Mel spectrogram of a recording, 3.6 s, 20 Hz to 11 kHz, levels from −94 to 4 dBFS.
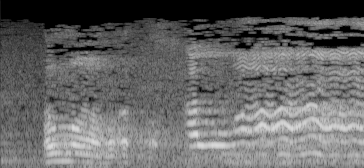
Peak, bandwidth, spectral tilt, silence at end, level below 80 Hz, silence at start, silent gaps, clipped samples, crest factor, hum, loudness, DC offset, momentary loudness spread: -4 dBFS; 8 kHz; -4 dB/octave; 0 s; -44 dBFS; 0 s; none; under 0.1%; 14 dB; none; -16 LUFS; under 0.1%; 10 LU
